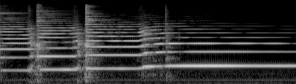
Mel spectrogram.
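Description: Electric guitar note played on the 14th fret and bent up a step and a half to the pitch of the 17th fret, struck several times before one bend rises and sustains, loud and alone.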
